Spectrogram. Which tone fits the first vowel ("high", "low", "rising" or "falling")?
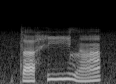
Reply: low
